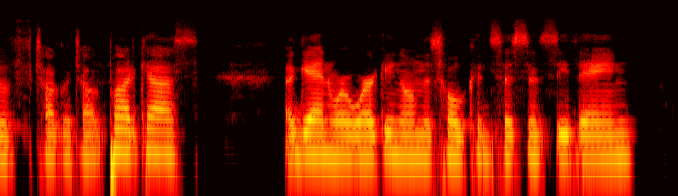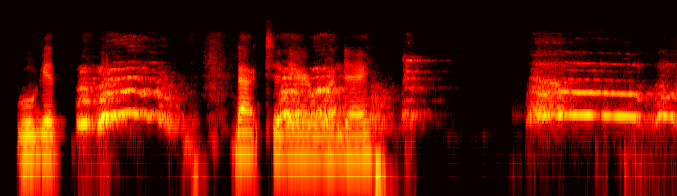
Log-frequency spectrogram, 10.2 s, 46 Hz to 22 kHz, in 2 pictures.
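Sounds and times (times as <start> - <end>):
speech: 0.0 - 5.8, 6.5 - 8.3
dog barking loudly: 5.6 - 8.4, 9.0 - 10.1.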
